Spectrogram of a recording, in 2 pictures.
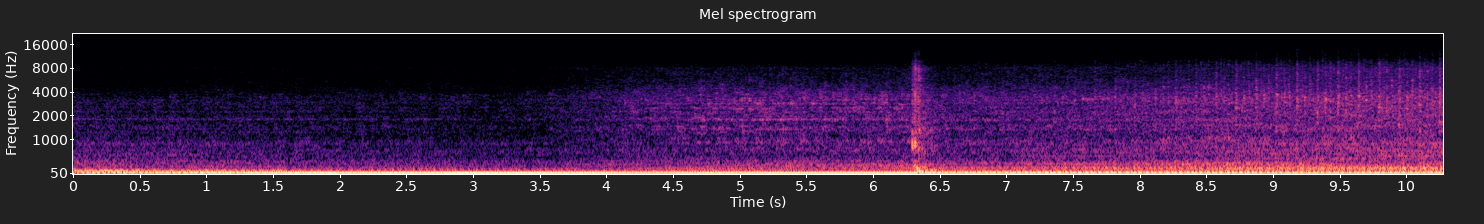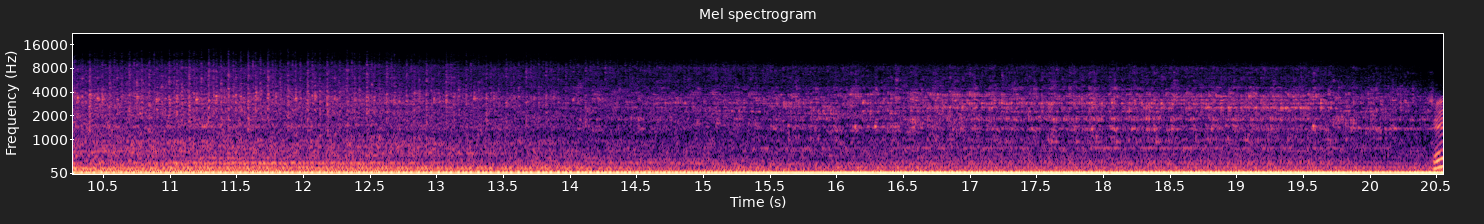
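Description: A 1969 Ford F-350 flatbed truck idles fast after a cold start with the choke pulled out. Its engine keeps up a steady, loud rumble throughout, with one sharp click partway through and no talking.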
